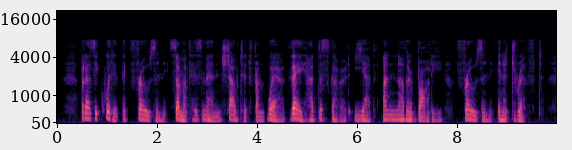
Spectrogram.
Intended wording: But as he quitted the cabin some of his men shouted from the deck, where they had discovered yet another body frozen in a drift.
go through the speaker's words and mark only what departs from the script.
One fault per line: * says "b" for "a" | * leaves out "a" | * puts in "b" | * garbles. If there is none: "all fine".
* says "frozen" for "cabin"
* leaves out "the deck"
